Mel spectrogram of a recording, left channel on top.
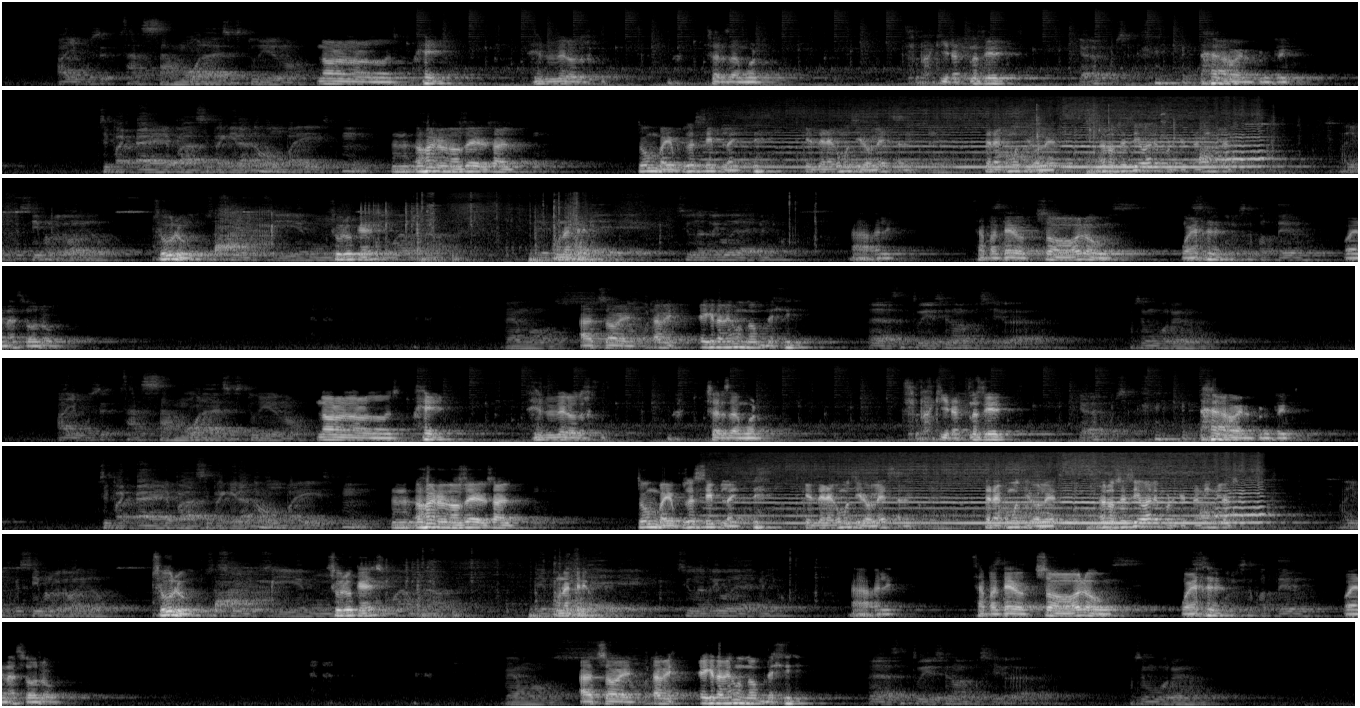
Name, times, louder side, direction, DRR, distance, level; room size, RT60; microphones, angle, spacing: voice 1, 0.6-3.0 9.5-9.9 10.8-11.6 12.7-12.9 14.5-17.3 18.5-19.0 21.9-23.0 23.5-24.4 26.8-28.2 28.6-31.6 32.4-34.9 37.0-38.4 38.9-40.2 45.2-45.3 45.7-47.5 48.3-48.4 49.3-51.2 52.0-52.7, equal, ahead, -3 dB, 3.6 m, -39 dB
voice 2, 3.2-4.4 5.3-5.9 6.7-6.8 7.1-7.6 9.0-10.0 12.0-12.9 17.5-18.7 19.9-21.2 21.6-22.7 23.4-24.1 24.5-25.9 28.6-29.1 30.4-30.9 32.7-33.0 35.6-36.0 36.9-38.2 38.9-39.4 40.5-41.3 46.5-48.7, right 4 dB, 70° right, 11 dB, 0.6 m, -22 dB
sound 1, 3.9-12.2, equal, 15° left, 1.5 m, -48 dB
sound 2, 20.5-26.2, right 3 dB, 15° right, 0.5 m, -25 dB
sound 3, 22.5-22.6 23.8-26.8 27.1-27.6 28.3-28.5 29.2-29.9 30.7-33.4 33.7-33.8 35.0-35.3, left 2 dB, 55° left, 0.8 m, -34 dB
21.5 x 11.5 x 2.7 m, 1.4 s
head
